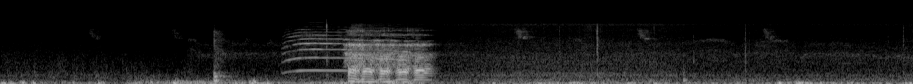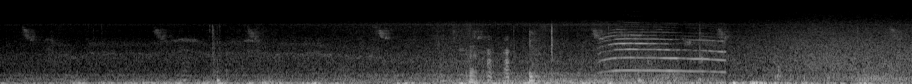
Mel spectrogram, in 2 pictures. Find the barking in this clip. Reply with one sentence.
You can't hear the barking here.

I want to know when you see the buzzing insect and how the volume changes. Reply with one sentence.
You can hear the buzzing insect from 0.0 to 18.2 s, getting louder.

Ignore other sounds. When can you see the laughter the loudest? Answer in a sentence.
The volume of the laughter peaks at 4 seconds.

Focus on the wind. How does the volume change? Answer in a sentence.
The volume of the wind goes up.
